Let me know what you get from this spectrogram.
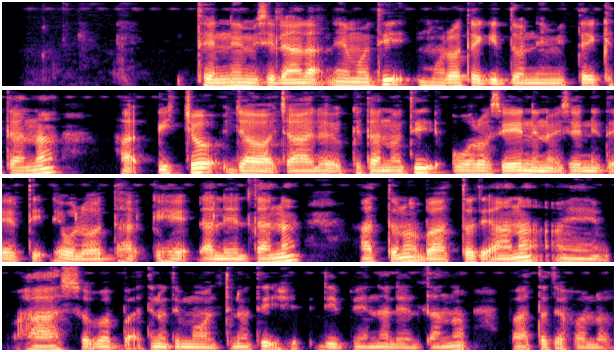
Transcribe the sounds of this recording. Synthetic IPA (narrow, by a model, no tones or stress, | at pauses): t̪ʰɛnːɛmɪsɪllɐnemɔt̪ɪmʊɾɔt̪ɛɡɪd̪ːɔnːɪmɪt̪ːɛɪkːɪt̪ɐnːɐ | hɐkʼːɪt͡ʃːɔd͡ʒawɐt͡ʃʼaːlɛhɔɪkːɪt̪ɐnːɔt̪ɪwɔɾɔseːnɪnːɔɪsɛnːɪt̪ʼeːɾt̪ɪᶑːɛwɔloːd̪ːɐhɐkʼːɪheːᶑɐleːlt̪ɐnːɐ | hɐt̪ːɔnɔbaːt̪ːɔt̪ɪ̰aːnɐ | haːsɔbɐbːɐ̰ʔt̪ːɪnɔt̪ɪmoːlt̪ɪnɔt̪ɪd̪ɪbːenːɐle̞ːlt̪ɐnːɔb̥aːt̪ːɔt̪ɪɔfɔlːɔ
